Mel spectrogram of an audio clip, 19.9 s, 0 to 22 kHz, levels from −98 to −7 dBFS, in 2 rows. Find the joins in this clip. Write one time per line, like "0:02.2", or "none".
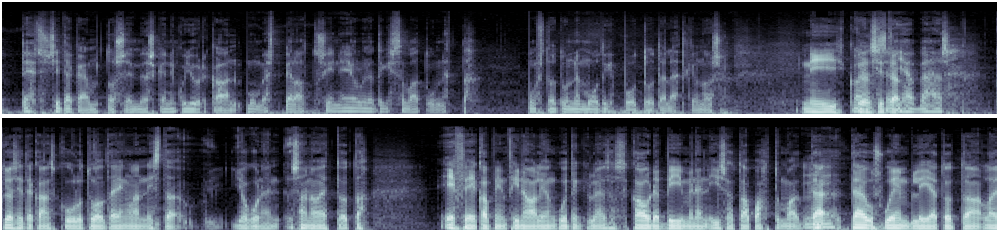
0:02.4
